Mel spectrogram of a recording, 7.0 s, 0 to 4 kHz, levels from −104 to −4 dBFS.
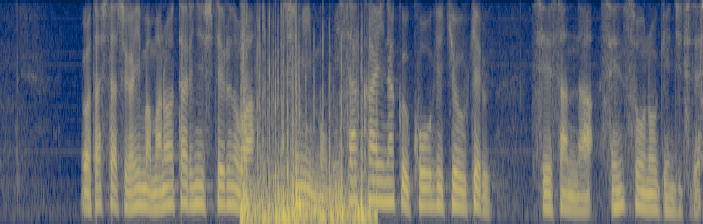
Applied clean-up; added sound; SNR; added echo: none; Wind; -4 dB; none.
